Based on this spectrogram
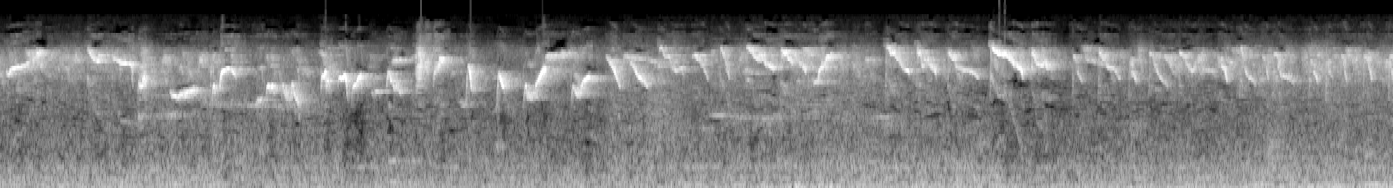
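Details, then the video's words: Energetic white-eye song, a dense stream of fast high chirps and slurred up-and-down whistles running without pause through the whole stretch. "BURUNG PLECI DAPUT GACOR NGALAS NEMBAK"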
